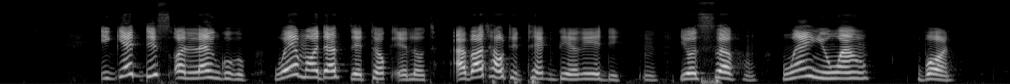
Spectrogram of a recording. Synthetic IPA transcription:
jiɡɛt̚disɔ̃nlãɪ̃nɡɾup̚ | wɛmɔdasdetɔkelɔt | ʔabathawtutek̚deɹɛdi | jɔsɛlf | wɛ̃njuwãn | bɔn

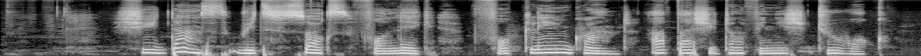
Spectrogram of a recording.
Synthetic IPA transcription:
ʃidãnswidsɔksfɔlɛɡ | fɔklĩnɡɹãʊ̃nd | aftaʃidɔ̃nfĩniʃdɹuwɔk

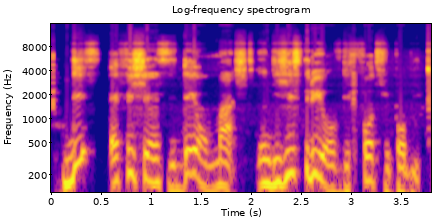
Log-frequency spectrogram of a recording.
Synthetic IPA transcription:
disɛfiʃɛ̃nsideɔ̃nmat͡ʃtĩndəɦistɹiɔvdəfɔtɹipɔblḭk

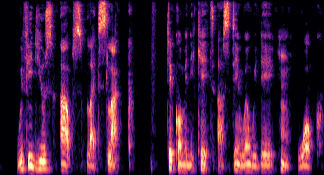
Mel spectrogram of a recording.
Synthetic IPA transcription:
wifidjuzapslaɪksla̰k | tekʰɔmjunikʰetastĩnwɛ̃nwidehm̩wɔk

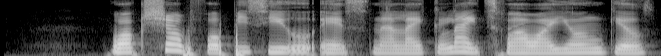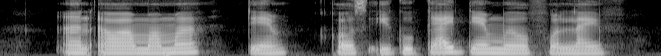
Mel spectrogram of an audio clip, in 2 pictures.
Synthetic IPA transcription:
wɔkʃɔpfɔpisio̰ʔɛsnalaɪklaɪtsfɔawajɔ̃ŋɡɛls | ʔãna̰wamama | d̥ɛ̃m | ikʰɔsḭɡuɡaɪd̚ːɛ̃mwɛlfɔlaɪf

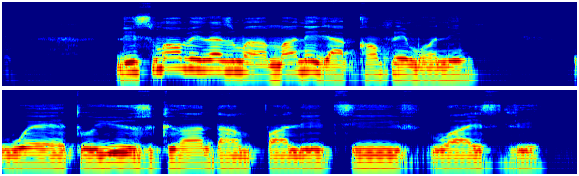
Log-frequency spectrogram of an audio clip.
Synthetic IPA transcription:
dismɔlbiznɛs̬mãnmaned͡ʒakɔ̃mpnimɔni | wɛtojuzɡɾãntãnpaletʰivwaɪzli

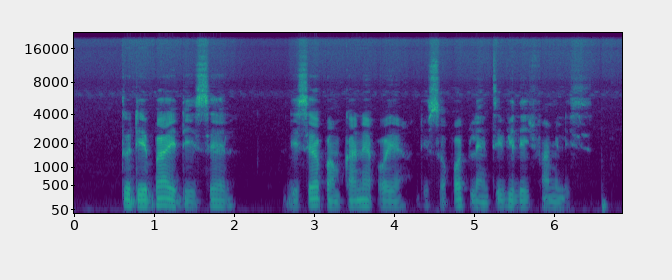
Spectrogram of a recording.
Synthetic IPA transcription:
tudebajdesɛl | desɛlpãm̚kanɛʔɔjadesɔ̰pɔt̚plɛ̃ntiviled͡ʒfamilis

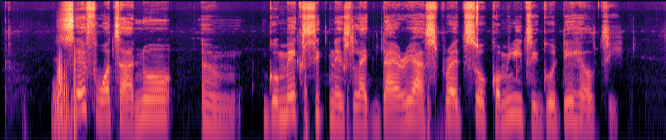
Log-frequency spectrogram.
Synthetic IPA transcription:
sefwɔtʰano | ɡomeksiknɛslaɪk̚daɪɹiaspɹɛdsokʰɔmjunitʰiɡodeɦɛltʰi

